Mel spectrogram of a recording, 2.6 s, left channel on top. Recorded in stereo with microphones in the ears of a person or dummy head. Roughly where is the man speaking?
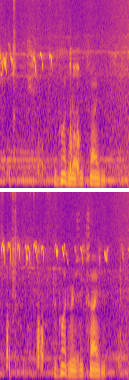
Right.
